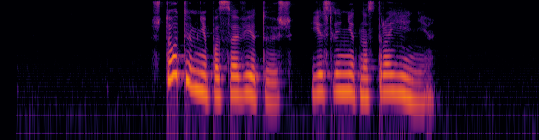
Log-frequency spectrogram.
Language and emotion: Russian, sad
